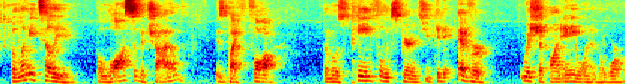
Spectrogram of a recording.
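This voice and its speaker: Somewhat breathy and dark and mellow in tone, a man with an American accent speaks at a medium pitch and a moderate pace with lively intonation, with audible room echo around him. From Long Island, New York. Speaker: keynote speaker, data science leader. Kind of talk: keynote speech. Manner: animated.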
